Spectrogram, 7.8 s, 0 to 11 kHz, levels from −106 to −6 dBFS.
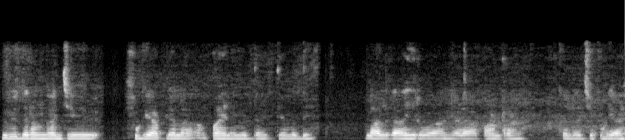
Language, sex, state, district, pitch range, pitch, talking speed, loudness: Marathi, male, Maharashtra, Pune, 140-145 Hz, 145 Hz, 115 wpm, -19 LUFS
